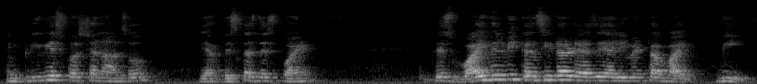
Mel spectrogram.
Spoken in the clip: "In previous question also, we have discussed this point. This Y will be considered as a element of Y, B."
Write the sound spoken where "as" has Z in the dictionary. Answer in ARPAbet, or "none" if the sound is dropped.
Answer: Z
